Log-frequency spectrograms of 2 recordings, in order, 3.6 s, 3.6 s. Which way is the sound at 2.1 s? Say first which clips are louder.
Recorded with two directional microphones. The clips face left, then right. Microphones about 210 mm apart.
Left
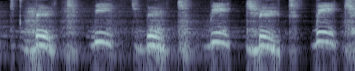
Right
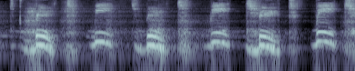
Right 1 dB; 50° right (ahead or behind).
